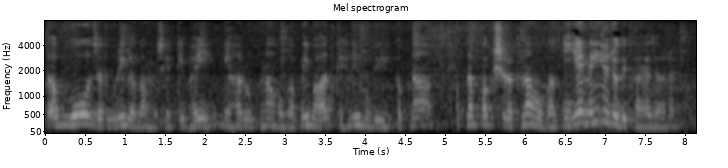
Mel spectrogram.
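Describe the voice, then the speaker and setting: A woman's voice: mid-range voice, moderate pace, mellow, slight background noise. A woman singer-songwriter talking bluntly and indignantly to her viewers on a live stream. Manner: blunt and indignant, plain-spoken.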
